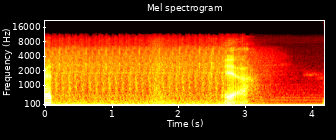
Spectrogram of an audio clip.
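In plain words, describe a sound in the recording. A heavy gun fires rapid bursts.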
